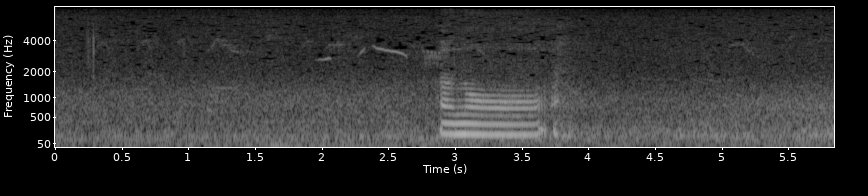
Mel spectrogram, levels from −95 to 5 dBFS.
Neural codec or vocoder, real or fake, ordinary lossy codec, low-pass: none; real; none; none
